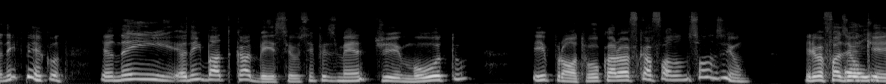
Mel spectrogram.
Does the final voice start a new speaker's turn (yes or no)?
no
